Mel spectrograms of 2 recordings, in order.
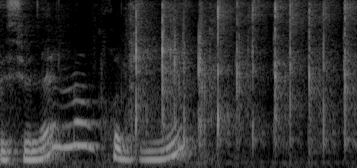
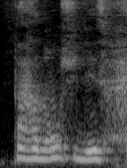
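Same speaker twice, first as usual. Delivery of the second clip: ordinary delivery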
